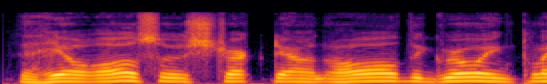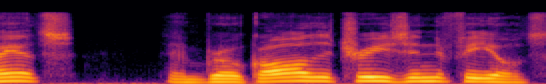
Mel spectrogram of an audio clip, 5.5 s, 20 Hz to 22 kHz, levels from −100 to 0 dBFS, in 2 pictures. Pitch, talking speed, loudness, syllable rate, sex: 160 Hz, 185 wpm, -14 LUFS, 4.1 syllables/s, male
